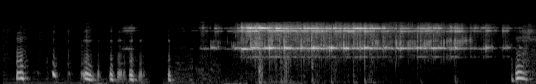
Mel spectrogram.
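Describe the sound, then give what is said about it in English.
Small bells ring in a steady, shimmering jingle for about three seconds, bright, following a few brief bursts of speech at the start. “were you ringing bells last night?”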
